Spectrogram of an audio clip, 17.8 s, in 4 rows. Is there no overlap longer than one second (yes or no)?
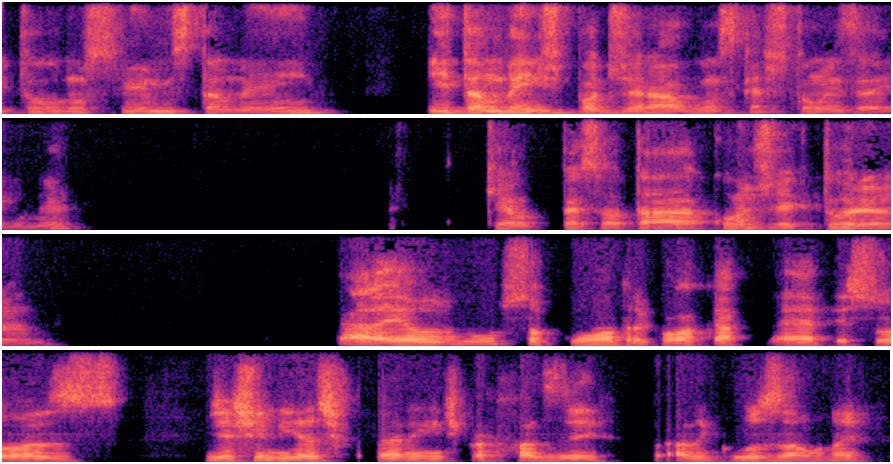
yes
